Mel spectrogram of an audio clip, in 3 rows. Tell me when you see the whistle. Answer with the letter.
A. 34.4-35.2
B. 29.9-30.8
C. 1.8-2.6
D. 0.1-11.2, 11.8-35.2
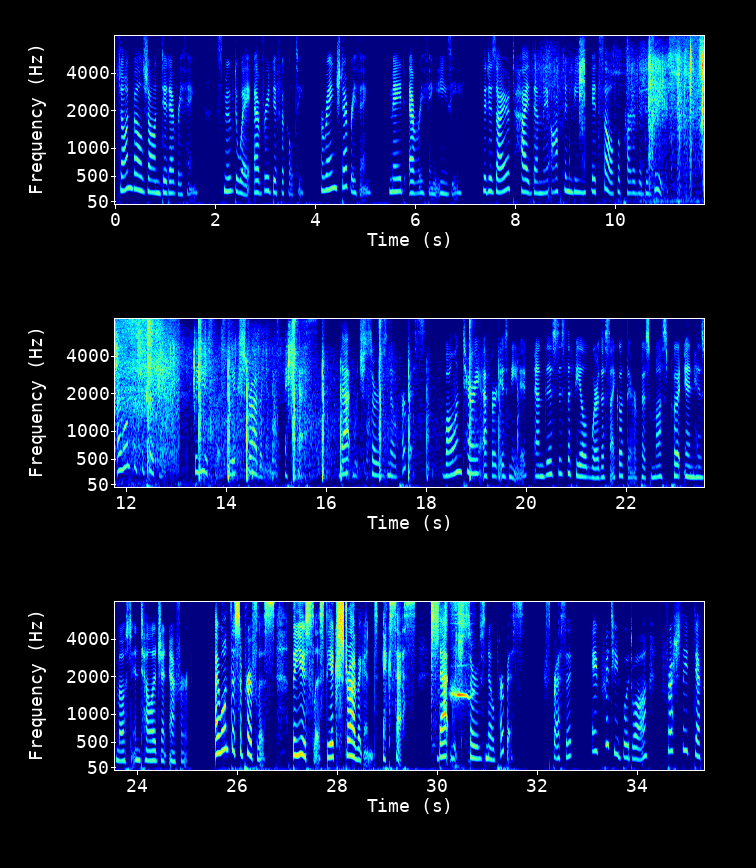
B.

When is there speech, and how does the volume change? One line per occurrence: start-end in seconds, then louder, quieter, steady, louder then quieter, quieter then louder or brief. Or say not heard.
0.1-11.2 steady
11.8-35.2 louder then quieter.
